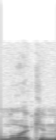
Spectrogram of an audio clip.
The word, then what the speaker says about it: Loikannon: very happy to have on the line Balto Boykin and he's the CEO of grow VC group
